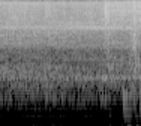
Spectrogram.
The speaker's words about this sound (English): I'm going to wash my hands from the chicken because I've got chicken guck all over me.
